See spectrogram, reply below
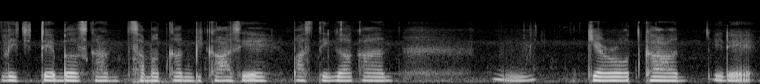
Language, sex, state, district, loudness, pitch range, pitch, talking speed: Nagamese, female, Nagaland, Kohima, -18 LUFS, 170-180 Hz, 175 Hz, 85 wpm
